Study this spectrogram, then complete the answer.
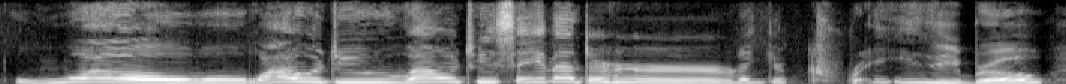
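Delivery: very high, drawn-out wail of disbelief; mock shock. Viewer reacting to Natalie's crazy line, exaggerated shock. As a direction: hold each phrase on one high note, slowly.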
